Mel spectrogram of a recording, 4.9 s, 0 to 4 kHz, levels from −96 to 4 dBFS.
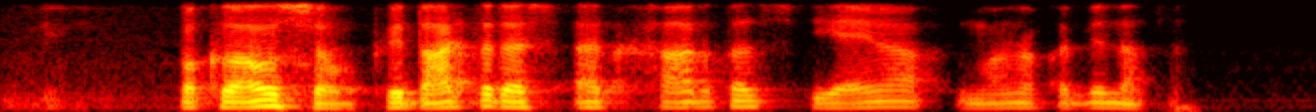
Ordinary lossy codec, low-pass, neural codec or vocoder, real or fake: Opus, 32 kbps; 3.6 kHz; codec, 16 kHz, 0.5 kbps, FunCodec, trained on Chinese and English, 25 frames a second; fake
